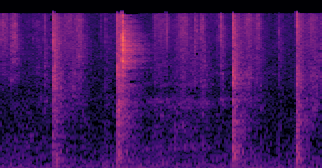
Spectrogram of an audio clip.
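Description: Tarot cards being handled and shuffled in the hand: four short, soft card snaps, the loudest about three-quarters of a second in.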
